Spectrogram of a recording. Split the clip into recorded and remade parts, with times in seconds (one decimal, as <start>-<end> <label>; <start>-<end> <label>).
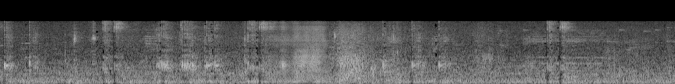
0.0-2.7 recorded; 2.7-3.3 remade; 3.3-6.8 recorded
